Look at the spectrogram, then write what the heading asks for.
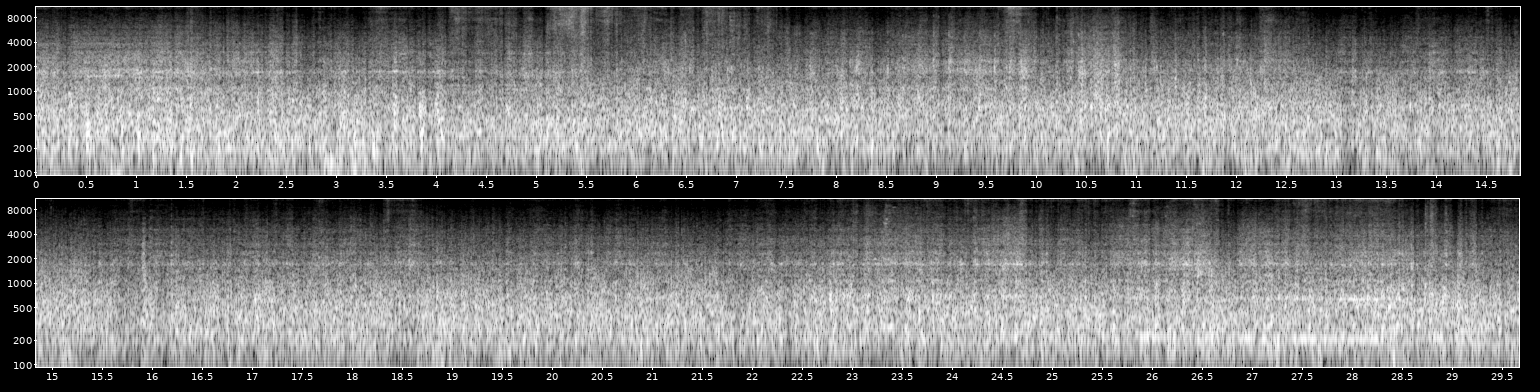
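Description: Steady clatter and rumble of a Mumbai suburban EMU's wheels on the track, heard from its open doorway while moving, mixed with the running noise of a passenger train on the adjacent line.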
